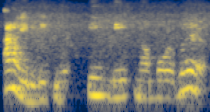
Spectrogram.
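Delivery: ordinary delivery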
